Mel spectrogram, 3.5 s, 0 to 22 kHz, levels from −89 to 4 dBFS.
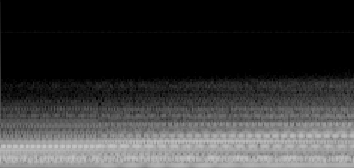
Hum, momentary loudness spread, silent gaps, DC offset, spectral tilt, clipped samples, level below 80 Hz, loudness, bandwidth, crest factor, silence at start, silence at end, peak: none; 1 LU; none; under 0.1%; -12.5 dB/octave; under 0.1%; -44 dBFS; -20 LUFS; 3 kHz; 12 dB; 0 s; 0 s; -6 dBFS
